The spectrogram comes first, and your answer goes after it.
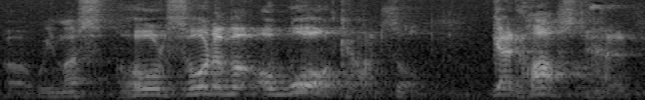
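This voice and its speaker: An actor in a live radio play playing a flustered but dutiful police chief, urgent and blustering with hesitations, in an echoey venue. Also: male voice, sits high, sing-song, brisk, vocal fry, sharp tone, slight background noise, full character voice. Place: live performance in a brewery venue.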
